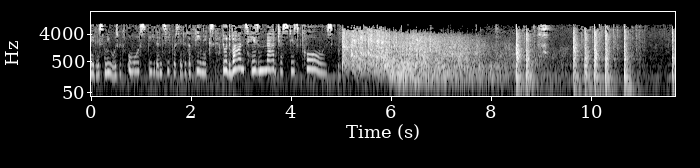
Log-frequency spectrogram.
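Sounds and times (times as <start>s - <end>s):
speech: 0.0s - 7.0s
secret knock on a door: 8.5s - 8.9s, 9.6s - 11.6s.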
